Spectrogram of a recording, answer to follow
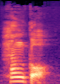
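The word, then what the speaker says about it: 判子: 일단 발음은 한꺼.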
